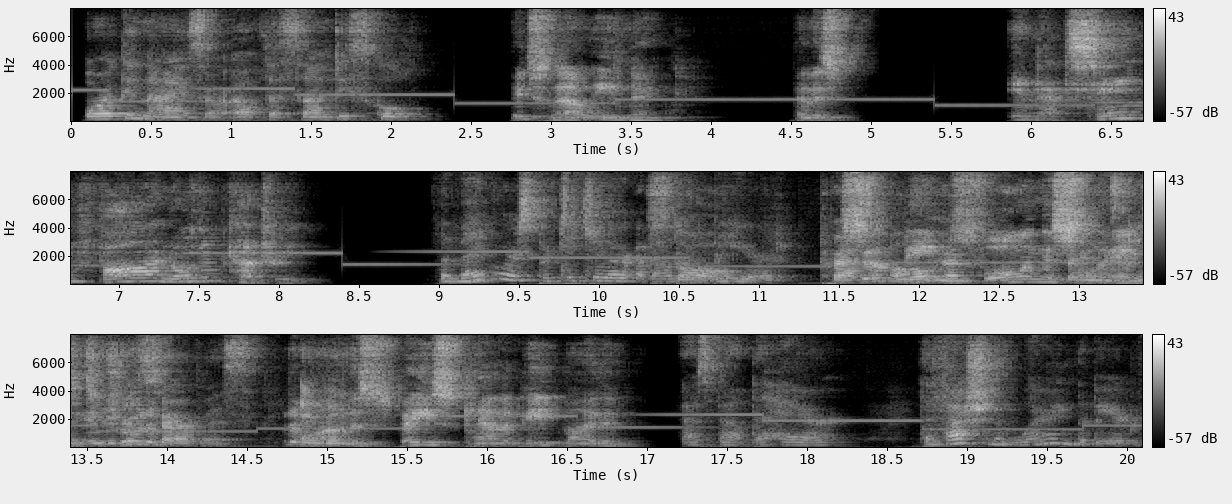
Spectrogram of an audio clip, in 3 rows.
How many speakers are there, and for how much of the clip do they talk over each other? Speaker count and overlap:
four, about 17%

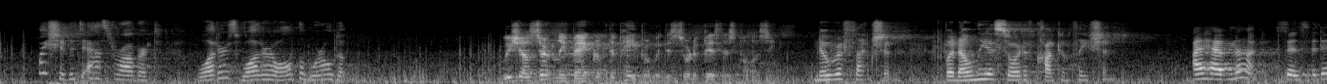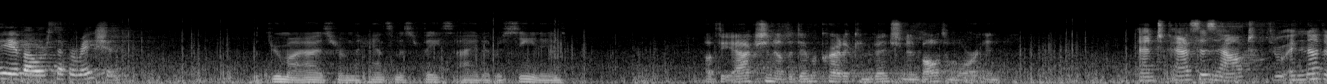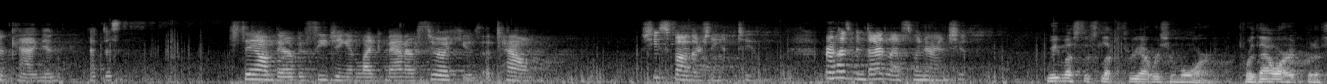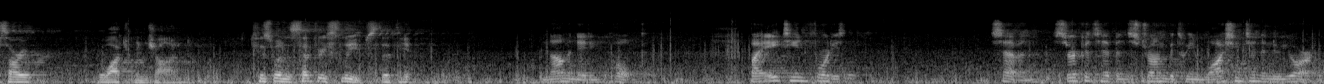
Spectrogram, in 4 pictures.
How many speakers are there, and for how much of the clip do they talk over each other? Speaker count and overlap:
ten, no overlap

